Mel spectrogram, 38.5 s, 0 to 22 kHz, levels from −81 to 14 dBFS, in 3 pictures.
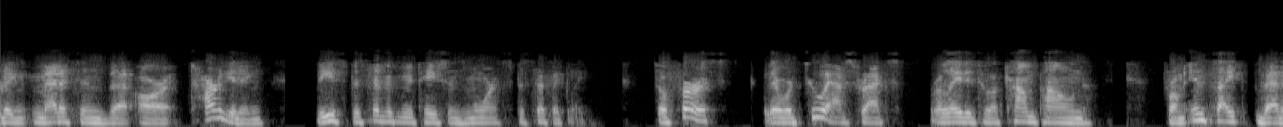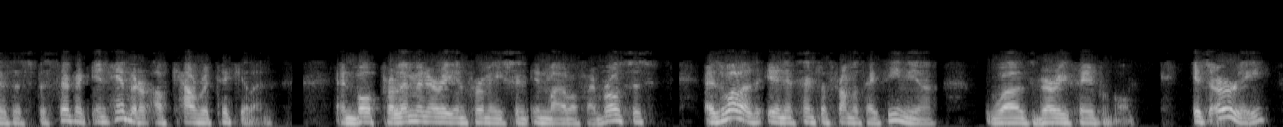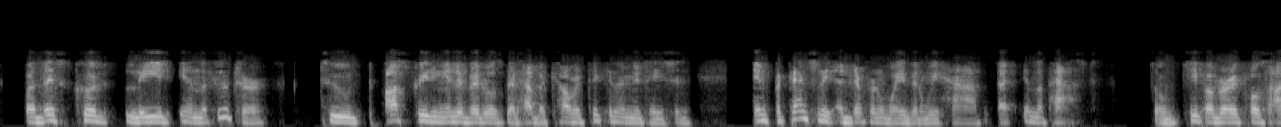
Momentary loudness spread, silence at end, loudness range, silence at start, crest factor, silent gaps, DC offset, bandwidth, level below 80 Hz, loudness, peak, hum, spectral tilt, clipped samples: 11 LU; 0 s; 4 LU; 0 s; 18 dB; 3.04-3.15 s, 6.04-6.22 s, 36.92-37.16 s; under 0.1%; 5 kHz; -44 dBFS; -19 LUFS; -2 dBFS; none; -11.5 dB/octave; under 0.1%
